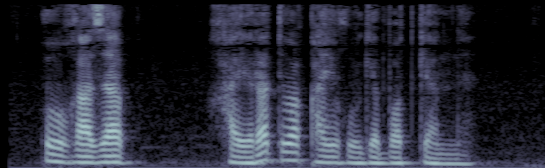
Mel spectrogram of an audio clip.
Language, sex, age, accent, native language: Uzbek, male, 18-24, Sirdaryo, Uzbek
